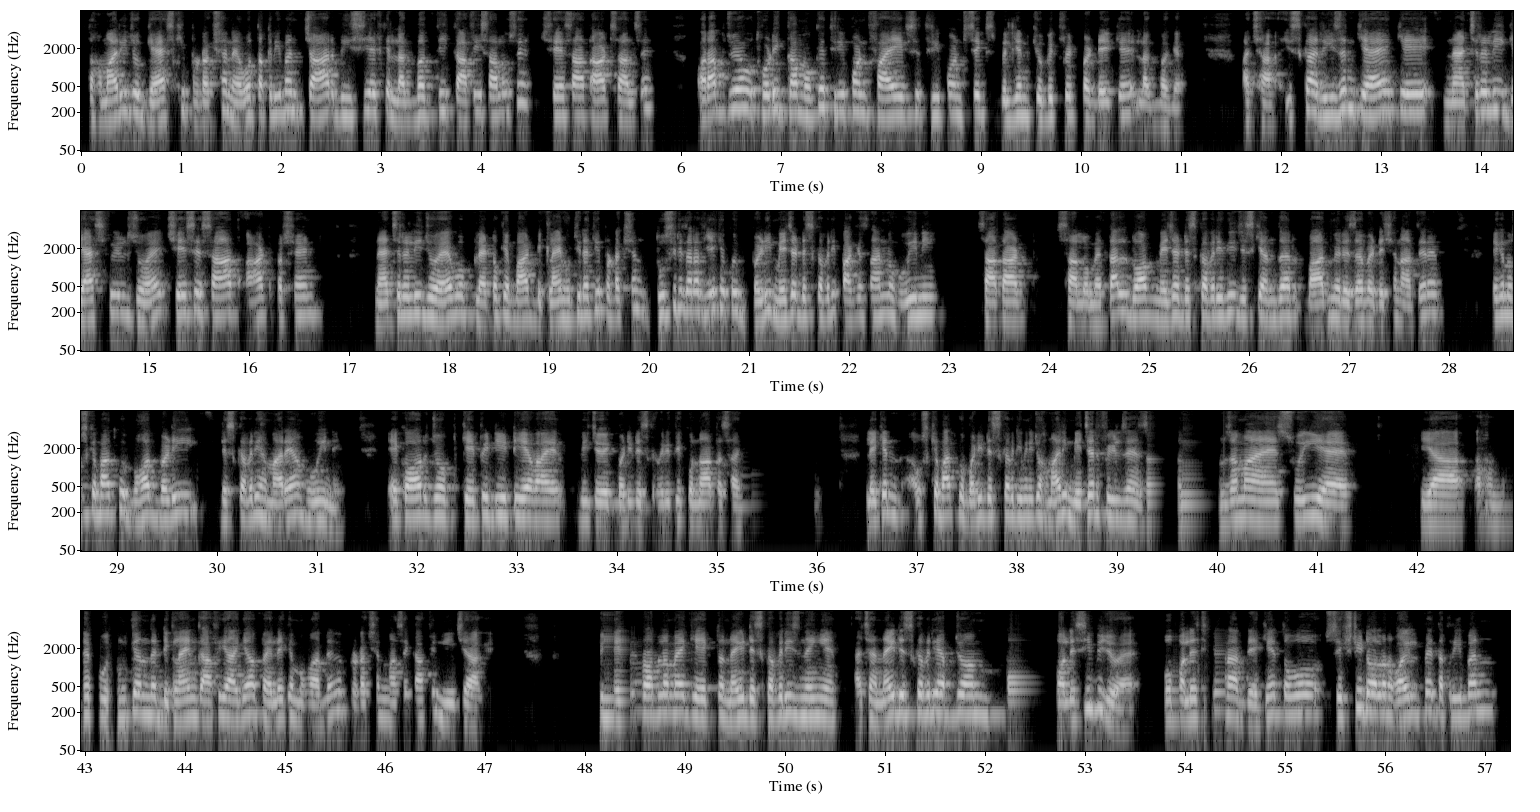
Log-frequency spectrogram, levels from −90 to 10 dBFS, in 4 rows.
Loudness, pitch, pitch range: -20 LUFS, 170 Hz, 145-185 Hz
